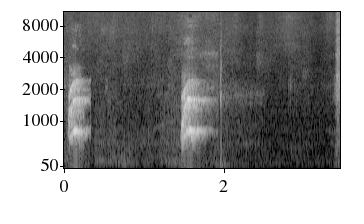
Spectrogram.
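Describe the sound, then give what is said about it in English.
A small dog barks in short, sharp yaps: two clear barks a second and a half apart, then a third cut off at the end, with quiet gaps between them. “have to deal with a barking little dog every now and then.”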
